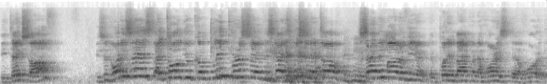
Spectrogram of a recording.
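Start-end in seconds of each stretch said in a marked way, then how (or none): 1.7-6.4 high, loud indignant rant; acted-out exasperated outburst; outraged sorcerer. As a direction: throw him out in a fury. Sorcerer rejects the incomplete victim.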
